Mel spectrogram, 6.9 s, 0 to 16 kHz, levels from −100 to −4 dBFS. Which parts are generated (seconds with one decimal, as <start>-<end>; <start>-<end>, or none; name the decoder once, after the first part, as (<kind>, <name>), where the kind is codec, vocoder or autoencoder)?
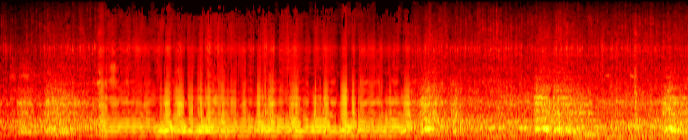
1.0-4.1 (vocoder, BigVGAN v2)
